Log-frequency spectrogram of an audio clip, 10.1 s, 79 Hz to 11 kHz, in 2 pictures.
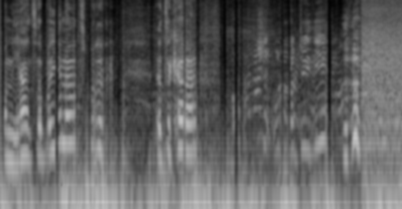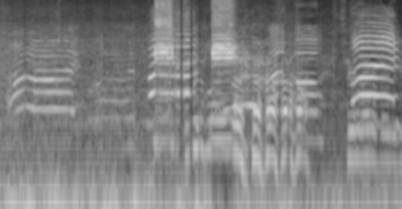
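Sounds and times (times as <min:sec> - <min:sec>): wind rumble on microphone: 0:00.0 - 0:10.0
car horn toots: 0:06.9 - 0:08.1.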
